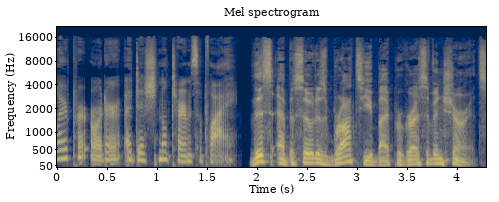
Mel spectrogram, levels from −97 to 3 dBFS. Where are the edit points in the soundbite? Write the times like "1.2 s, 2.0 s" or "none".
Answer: 1.8 s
